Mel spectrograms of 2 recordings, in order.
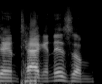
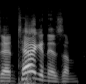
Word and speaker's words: antagonism: That is where his animus, his antagonism, wow, you put the wrong emphasis on the wrong syllable. That's where his antagonism of Israel comes from, is because he's a fucking Nazi.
